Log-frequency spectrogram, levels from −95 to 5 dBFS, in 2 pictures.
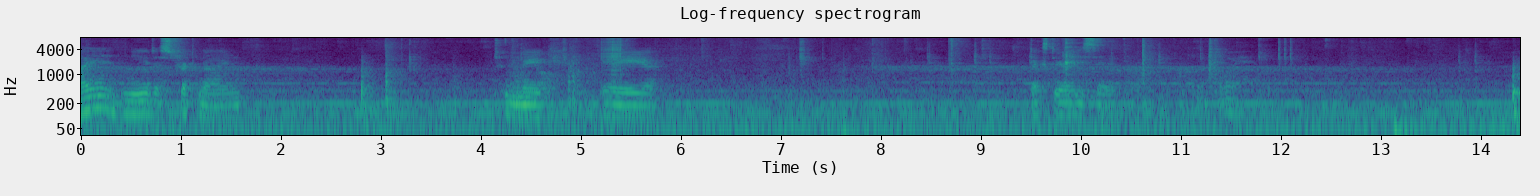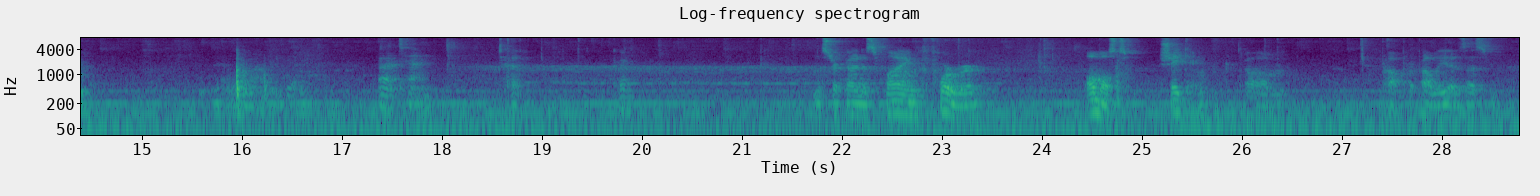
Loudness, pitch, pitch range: -43 LUFS, 65 Hz, 65-100 Hz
